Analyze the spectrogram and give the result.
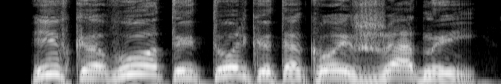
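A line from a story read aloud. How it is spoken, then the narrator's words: Shout from hallway. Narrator (Russian): выкрикнул из прихожей Колян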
